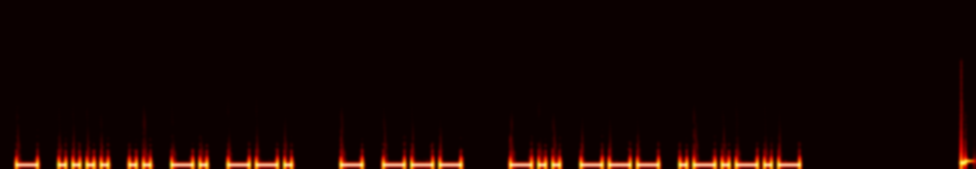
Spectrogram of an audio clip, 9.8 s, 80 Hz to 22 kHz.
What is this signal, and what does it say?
Morse code, heard as a keyed tone, about 17 wpm, 700 Hz. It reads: THING TO DO.
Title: Sentences from Top 1300 Words 17wpm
